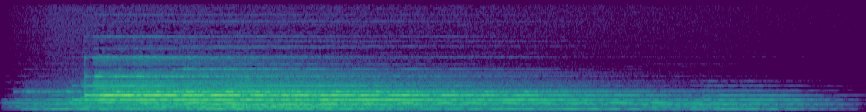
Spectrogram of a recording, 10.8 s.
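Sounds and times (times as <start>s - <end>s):
piano: 0.0s - 10.6s.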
